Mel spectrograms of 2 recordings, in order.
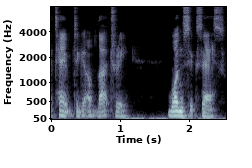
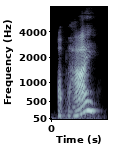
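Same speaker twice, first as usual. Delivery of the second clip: ordinary talk, nothing marked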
